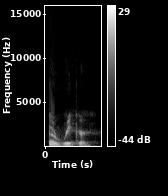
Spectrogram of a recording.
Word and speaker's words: RKR: I don't know if that's how you say his name. Yeah, Reeker. Is that Reeker? Okay. It used to be spelled Reeker. Yeah, I thought. Okay, yeah, that's right.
